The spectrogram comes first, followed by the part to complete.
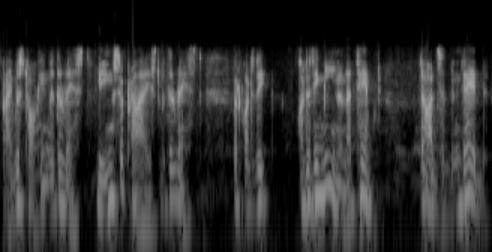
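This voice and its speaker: A man acting a guilt-ridden, jittery office worker confessing to murder in halting, tense phrases, in the narrated style of 1940s radio drama. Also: medium pitch, lively intonation, natural voice. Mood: shaken, fearful. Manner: halting, tense, broken phrases with repeated words. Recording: dull old-time radio recording with music.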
